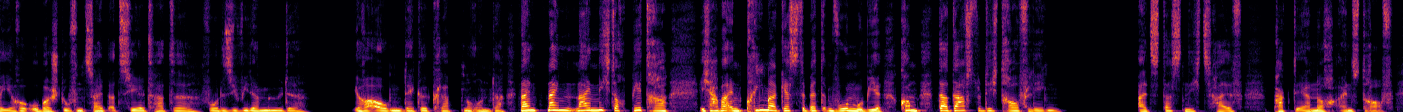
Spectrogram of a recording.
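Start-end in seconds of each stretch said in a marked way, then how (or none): 5.2-10.7 higher, pleading and quick; Johann's voice, urgent. A narrator's reading. Johann begging sleepy Petra into the camper, high urgent voice. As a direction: hurry to stop her nodding off, pitched up.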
